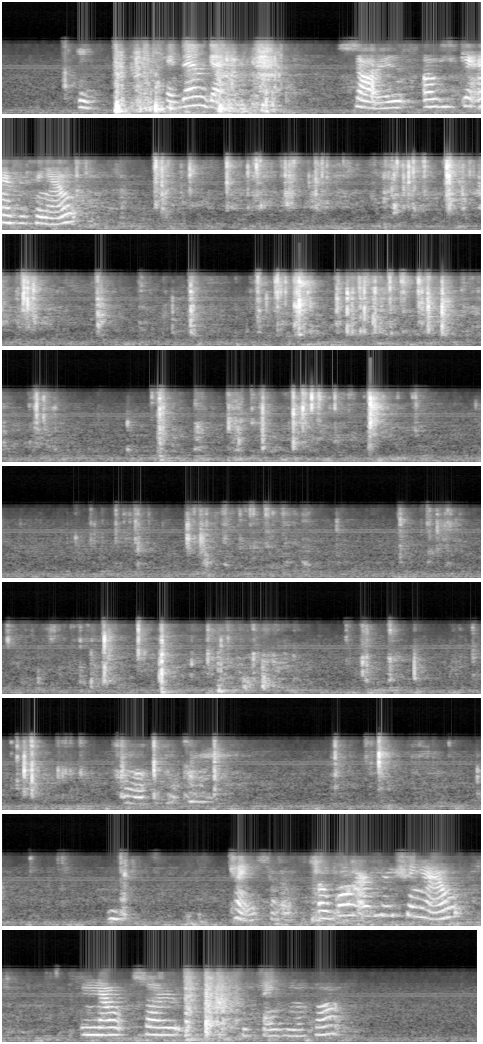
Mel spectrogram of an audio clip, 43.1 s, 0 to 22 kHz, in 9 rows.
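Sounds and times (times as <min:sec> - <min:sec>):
packaging rustling: 0:05.6 - 0:14.9, 0:15.8 - 0:18.6, 0:19.9 - 0:22.3.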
